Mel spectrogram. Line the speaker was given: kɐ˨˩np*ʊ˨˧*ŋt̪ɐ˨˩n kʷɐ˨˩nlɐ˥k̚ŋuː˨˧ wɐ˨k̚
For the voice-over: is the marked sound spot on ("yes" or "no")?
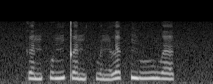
no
